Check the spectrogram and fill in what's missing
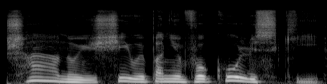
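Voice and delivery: put-on pompous elderly father figure, drawn out; solemn warning. A narrator's reading. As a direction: warn him with mock solemnity, slowly. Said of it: "ostrzegł go pan Tomasz, uroczyście grożąc palcem".

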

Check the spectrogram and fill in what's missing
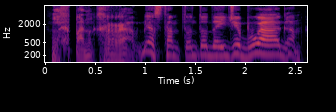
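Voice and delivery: high, pleading cry; frightened plea. A narrator's reading. Terrified steward begs the count, high pleading cry. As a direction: beg him away in fear. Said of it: "zawołał".

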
